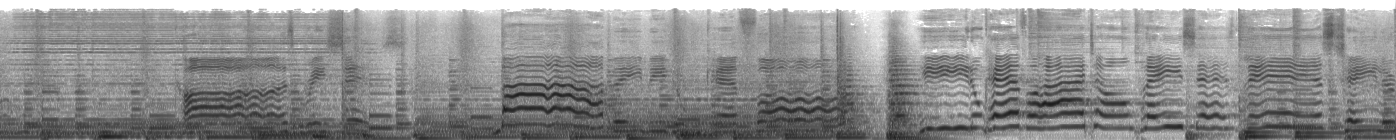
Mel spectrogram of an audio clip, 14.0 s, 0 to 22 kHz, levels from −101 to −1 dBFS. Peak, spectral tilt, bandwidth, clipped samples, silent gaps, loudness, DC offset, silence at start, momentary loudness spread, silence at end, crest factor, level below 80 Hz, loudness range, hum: -4 dBFS; -5 dB/octave; 17 kHz; under 0.1%; none; -20 LUFS; under 0.1%; 0 s; 9 LU; 0 s; 14 dB; -34 dBFS; 3 LU; none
